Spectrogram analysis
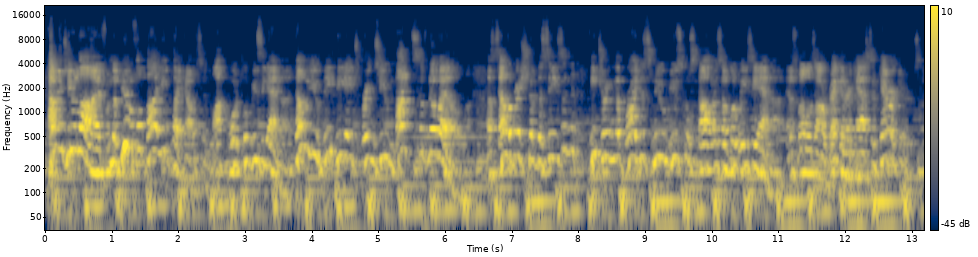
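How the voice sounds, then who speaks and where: Showy variety-show announcer, played by a woman: swooping delivery, highish voice, very echoey stage, music behind. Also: expressive, moderate pace, hardly any pauses, distant mic, close to an everyday voice. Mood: grand, upbeat. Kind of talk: theatrical old-time radio announcing. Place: theatre stage.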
